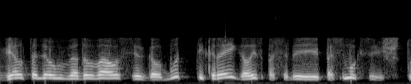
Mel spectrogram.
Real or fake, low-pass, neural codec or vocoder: real; 9.9 kHz; none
